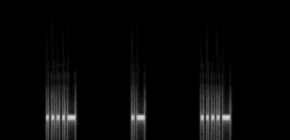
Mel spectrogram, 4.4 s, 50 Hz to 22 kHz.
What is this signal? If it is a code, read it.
Morse code, heard as a keyed tone, about 30 wpm, spaced as for 9 wpm, 700 Hz. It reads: 4A4
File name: Lesson 18e - Letter m - Three Characters 30wpm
